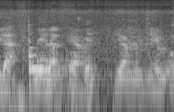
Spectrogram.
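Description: Speech only: a man talking in an interview.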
